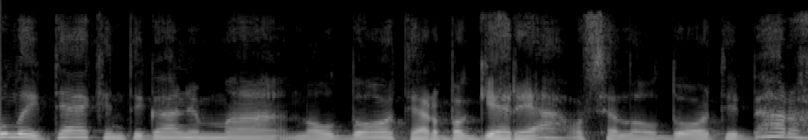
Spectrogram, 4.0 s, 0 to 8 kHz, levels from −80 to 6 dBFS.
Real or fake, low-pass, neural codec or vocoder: fake; 7.2 kHz; codec, 24 kHz, 0.9 kbps, WavTokenizer, small release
